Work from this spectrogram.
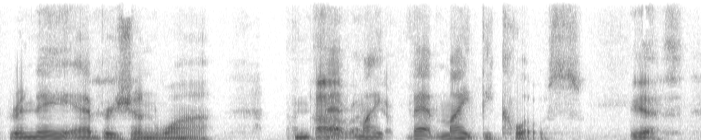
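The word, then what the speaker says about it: René Auberjonois: We've mentioned his name before, and I can never pronounce it. Rene Auberjonois. Oh, dear Lord! Why can't we ever remember how to pronounce this actor's name? Rene Auberjonois.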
